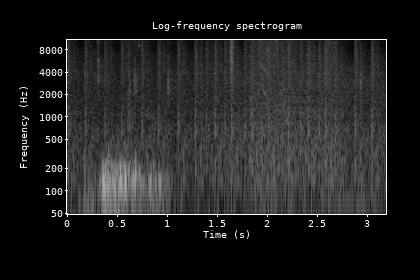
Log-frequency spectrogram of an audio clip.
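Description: Video game gunfire opens with a short loud burst of rapid shots, then fades into a low rumbling background with faint clatter.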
